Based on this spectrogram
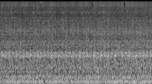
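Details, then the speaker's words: Toyota Hi-Lux after fixing a no crank, no start caused by a ground lost during repainting, now retightened: even idle rumble with a faint steady whistle, no misses or knocks; idling normally after repair. "So so ito ay umaandar na ngayon."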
